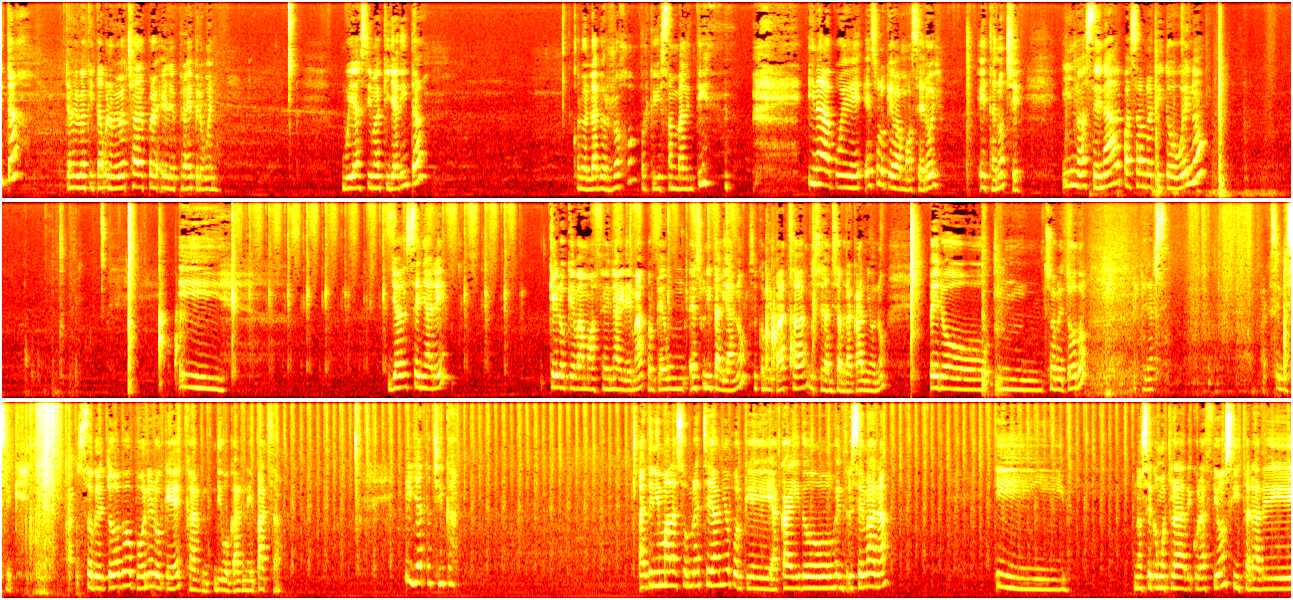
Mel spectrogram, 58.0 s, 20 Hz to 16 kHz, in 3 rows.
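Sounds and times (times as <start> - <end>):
drawer sliding rumble: 35.6 - 36.6.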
